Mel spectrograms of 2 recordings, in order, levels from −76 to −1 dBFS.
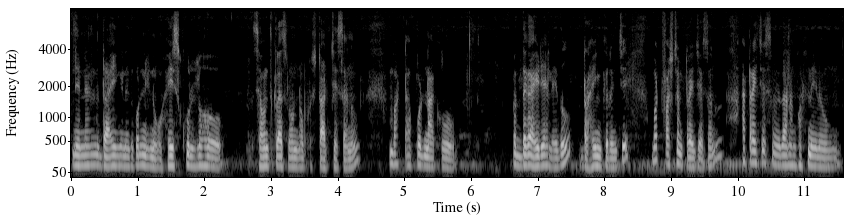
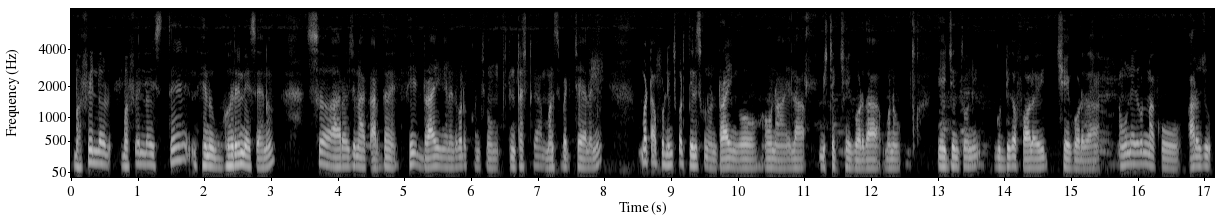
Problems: background sounds at intervals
